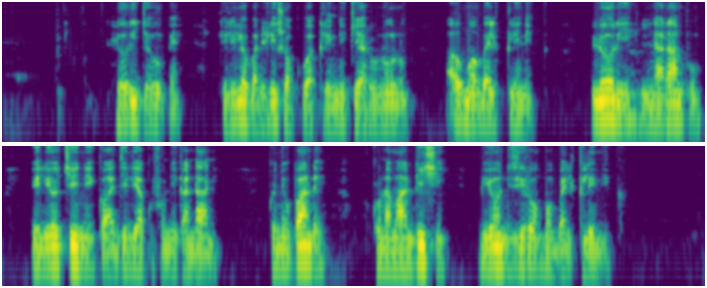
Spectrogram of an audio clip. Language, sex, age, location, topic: Swahili, male, 18-24, Nairobi, health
